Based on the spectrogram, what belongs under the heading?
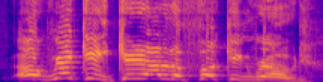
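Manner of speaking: mock Boston mother shouting at a toddler; Boston mom yelling. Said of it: "That's Boston".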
